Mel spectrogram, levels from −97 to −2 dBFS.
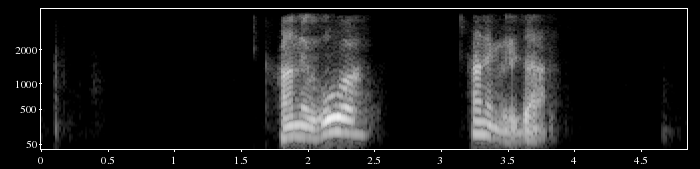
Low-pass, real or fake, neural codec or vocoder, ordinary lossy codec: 3.6 kHz; fake; codec, 44.1 kHz, 2.6 kbps, DAC; AAC, 24 kbps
